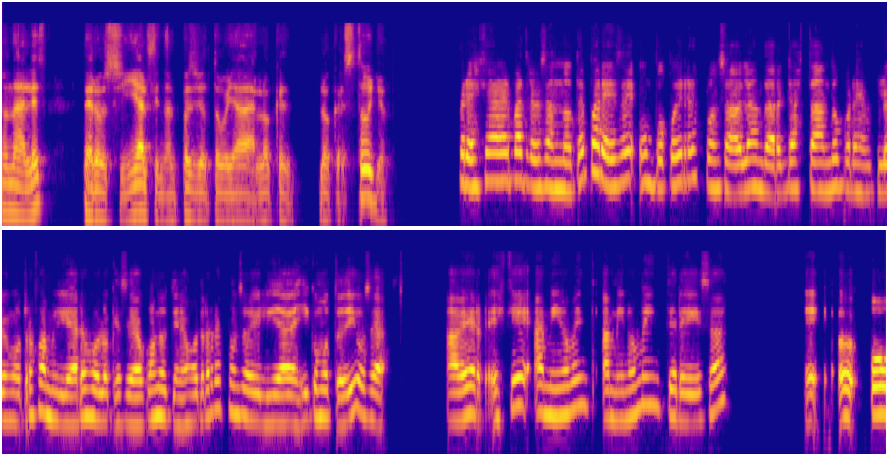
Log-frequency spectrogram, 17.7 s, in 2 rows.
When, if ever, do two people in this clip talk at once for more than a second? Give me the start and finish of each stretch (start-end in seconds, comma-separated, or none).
none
